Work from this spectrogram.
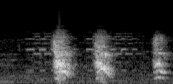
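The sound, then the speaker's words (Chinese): A dog barks three times in short, sharp bursts, spaced roughly evenly and heard alone, with no voices. “你只狗吠你啊！ 哦， 喂，电话啊，电话啊！”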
